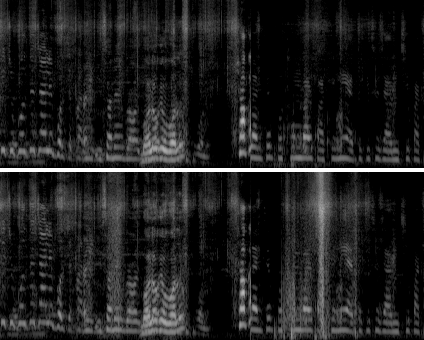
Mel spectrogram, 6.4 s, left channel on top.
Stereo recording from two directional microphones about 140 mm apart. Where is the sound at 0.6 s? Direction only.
Centre (ahead or behind).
